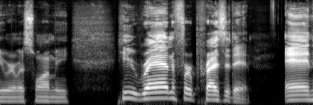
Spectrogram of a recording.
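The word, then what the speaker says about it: Ramaswamy: If you guys don't know who Vivic Rimwami is, he ran for, and I know I'm saying his last name wrong, Ramaswami. Rimmawami.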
